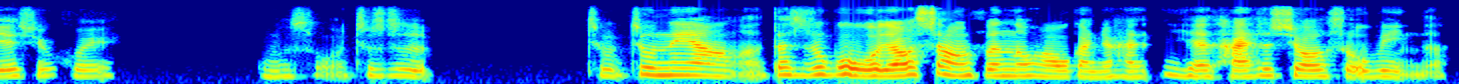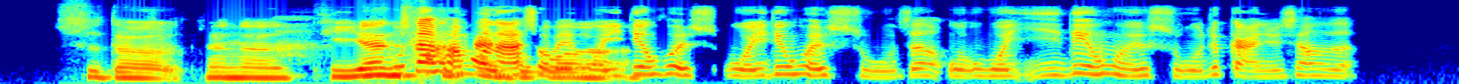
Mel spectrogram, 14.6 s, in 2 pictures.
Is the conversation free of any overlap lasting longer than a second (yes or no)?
no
